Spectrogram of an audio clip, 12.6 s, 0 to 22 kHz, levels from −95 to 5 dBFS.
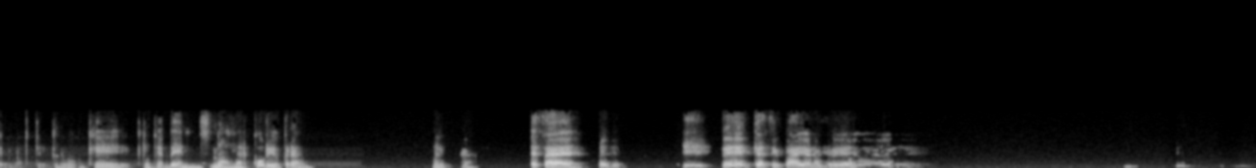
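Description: At 2.03 s a brief scrap of delayed sound appears for about 60 ms, very faint and well under the main speech. From 8.23 to 9.23 s a full second of echo leak returns, now nearly as loud as the speech. Both copies trail by 412 ms, which points to a far-end loudspeaker being picked up by its microphone, with the echo canceller likely failing to subtract it. Above the call processing's 8 kHz ceiling, nothing is present.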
